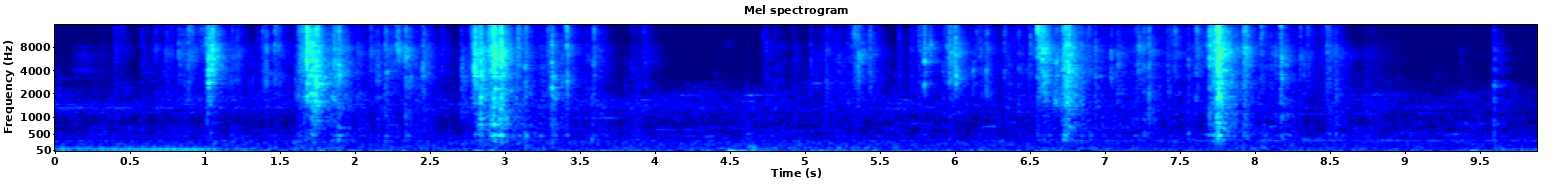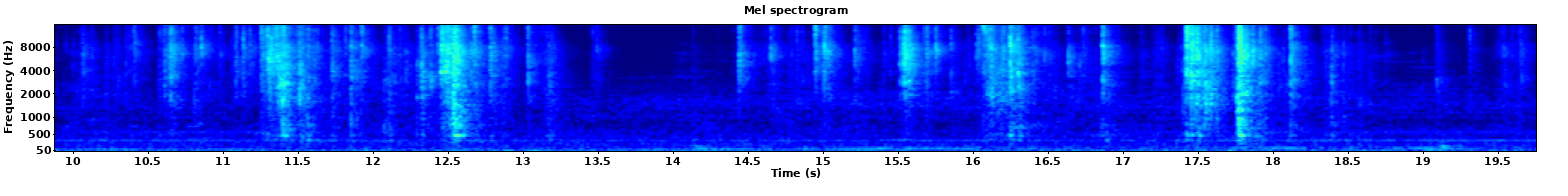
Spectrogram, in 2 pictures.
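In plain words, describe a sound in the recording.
Foil card packs crinkle and tear open in bursts.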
